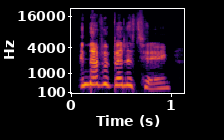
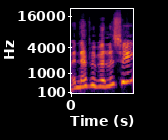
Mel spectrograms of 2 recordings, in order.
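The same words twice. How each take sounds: First: Said in the usual way. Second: "Inevitability?" said with a doubtful rising tune; questioning the word. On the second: Shown as a demonstration. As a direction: ask "Inevitability?" as if unsure of the word, rising at the end. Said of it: "that's kind of random".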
